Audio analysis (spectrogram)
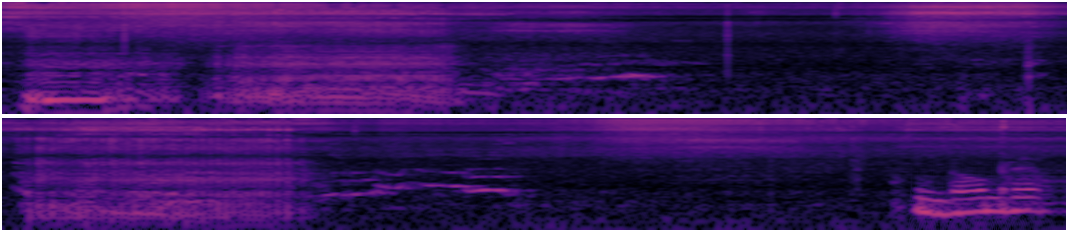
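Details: Sleeping Chihuahua snoring at home in Crimea on a cloudy morning, a poodle sharing the house; deep, rasping breaths swell in three main bursts while a woman talks softly between them.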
